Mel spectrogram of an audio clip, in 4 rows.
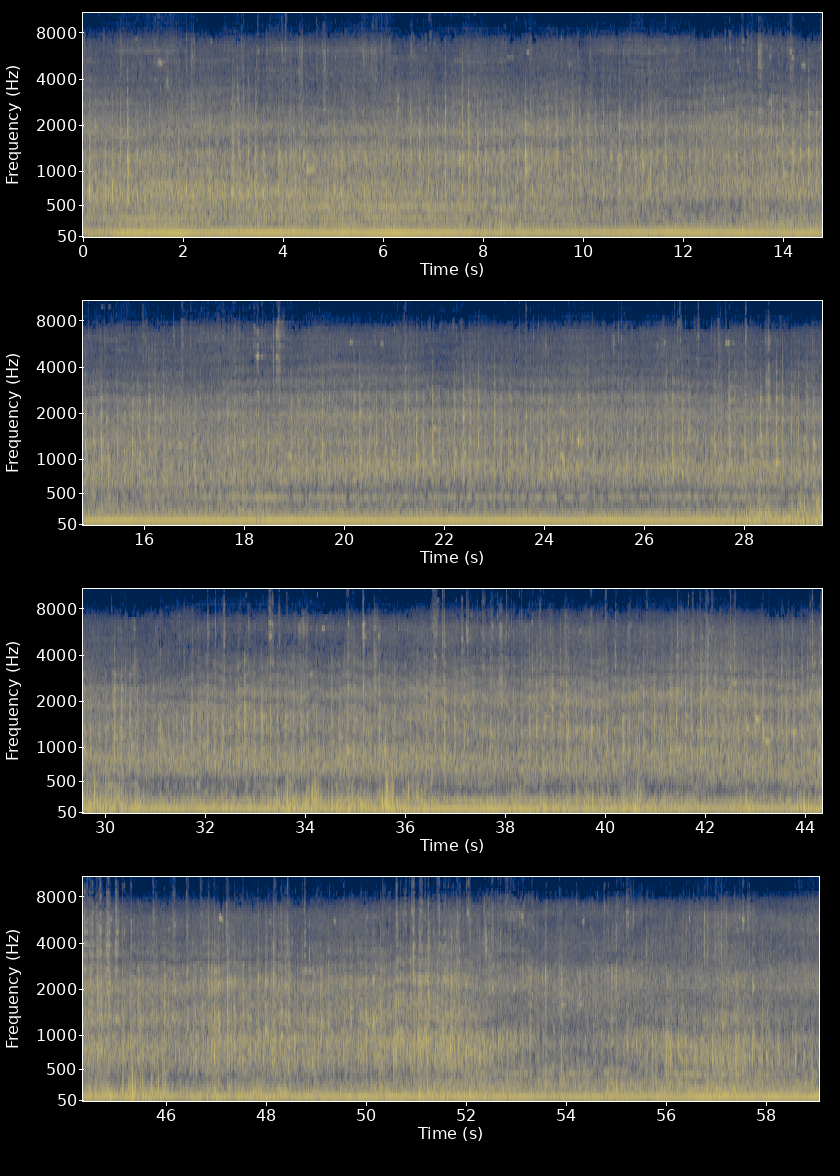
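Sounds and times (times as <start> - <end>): bulldozer engine running: 0.0 - 59.0.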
